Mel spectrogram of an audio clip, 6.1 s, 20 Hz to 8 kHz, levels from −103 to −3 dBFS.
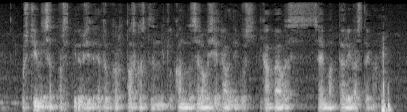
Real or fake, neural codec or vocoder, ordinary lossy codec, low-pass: real; none; AAC, 32 kbps; 7.2 kHz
